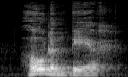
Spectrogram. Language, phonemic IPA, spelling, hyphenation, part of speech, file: Dutch, /ˈɦoː.lə(n)ˌbeːr/, holenbeer, ho‧len‧beer, noun, Nl-holenbeer.ogg
- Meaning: cave bear (Ursus spelaeus)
